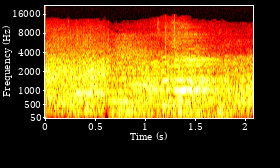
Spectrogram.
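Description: Footballers shouting and calling across the pitch, with thuds of the ball being kicked.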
